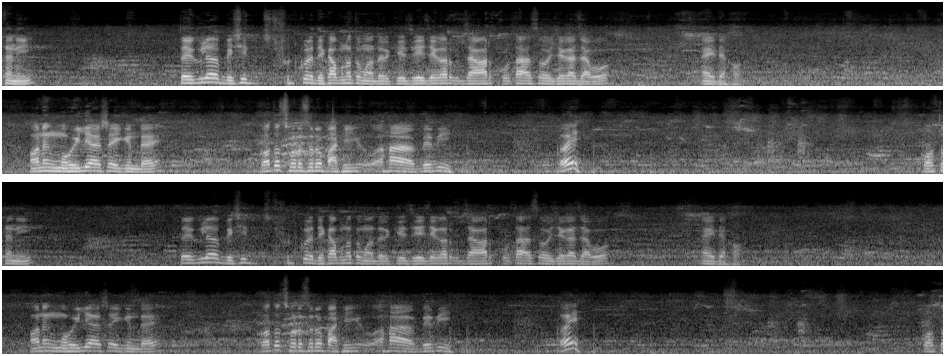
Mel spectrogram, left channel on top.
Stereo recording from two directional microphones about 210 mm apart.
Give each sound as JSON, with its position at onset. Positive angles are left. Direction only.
{"t": 0.0, "sound": "speech", "side_deg": 10}
{"t": 1.8, "sound": "a man's voice", "side_deg": 15}
{"t": 9.6, "sound": "speech", "side_deg": 15}
{"t": 12.0, "sound": "speech", "side_deg": 10}
{"t": 15.0, "sound": "speech", "side_deg": 5}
